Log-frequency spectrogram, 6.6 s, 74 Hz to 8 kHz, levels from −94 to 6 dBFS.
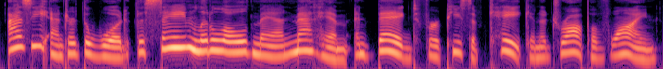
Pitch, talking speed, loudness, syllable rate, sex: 215 Hz, 215 wpm, -16 LUFS, 4.6 syllables/s, female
